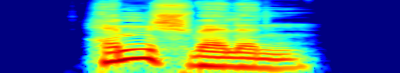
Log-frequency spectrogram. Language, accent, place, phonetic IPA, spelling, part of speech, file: German, Germany, Berlin, [ˈhɛmˌʃvɛlən], Hemmschwellen, noun, De-Hemmschwellen.ogg
- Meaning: plural of Hemmschwelle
